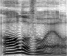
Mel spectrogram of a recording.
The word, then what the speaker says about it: olive oil: I buy olive oil. Aceite. Olive oil. Olive oil. With the V pronounced.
